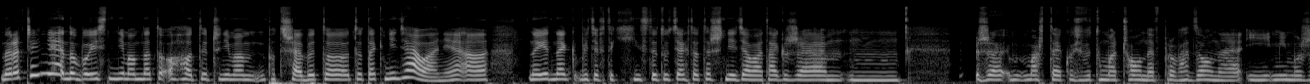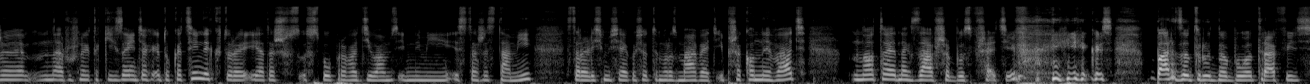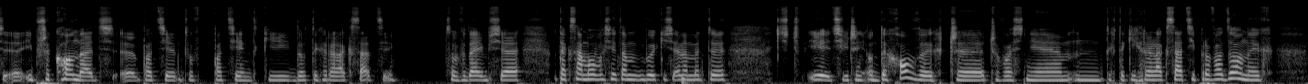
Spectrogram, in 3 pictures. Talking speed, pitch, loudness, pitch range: 155 wpm, 210 Hz, -29 LUFS, 200-230 Hz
